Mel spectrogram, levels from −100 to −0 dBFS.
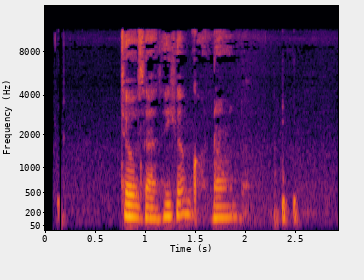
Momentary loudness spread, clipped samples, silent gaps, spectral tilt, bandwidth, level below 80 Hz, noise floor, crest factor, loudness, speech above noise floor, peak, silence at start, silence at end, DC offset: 16 LU; under 0.1%; none; -5.5 dB/octave; 11.5 kHz; -62 dBFS; -62 dBFS; 24 dB; -28 LUFS; 35 dB; -6 dBFS; 0.15 s; 0.4 s; under 0.1%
